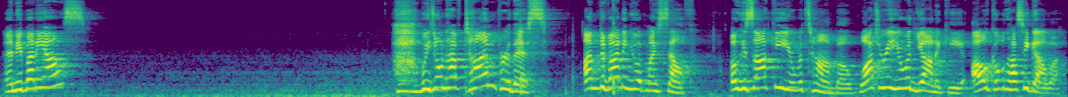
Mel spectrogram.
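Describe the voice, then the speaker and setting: A woman playing a brisk, bossy, impatient young student leader in an animated mystery, speaking in curt, commanding phrases. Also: high-pitched, full character voice. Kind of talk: dramatic animated mystery voice acting.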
